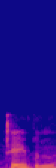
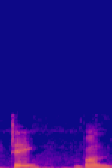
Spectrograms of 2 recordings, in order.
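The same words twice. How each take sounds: First: Said in the usual way. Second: "table" broken slowly into TAY, pause, BUL; split into syllables. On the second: Shown as a demonstration. Teacher explaining what a syllable is, "table" split in two. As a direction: say "table" one syllable at a time. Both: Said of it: "table has two syllables".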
